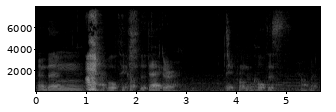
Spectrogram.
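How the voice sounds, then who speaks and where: A man's voice: lowish voice, slow pace, loud music behind the voice. Playful male player, echoey room. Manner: playful, laughing. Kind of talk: casual tabletop play. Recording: echoey room with background noise.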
